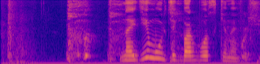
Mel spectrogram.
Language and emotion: Russian, neutral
